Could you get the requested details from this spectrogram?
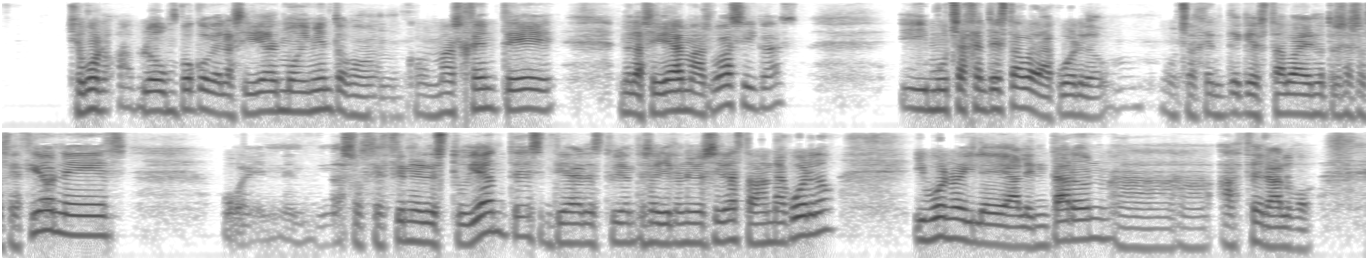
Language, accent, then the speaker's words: Spanish; Madrid, Community of Madrid, Spain; de Madrid. Soy uno de los coordinadores o co-coordinador.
